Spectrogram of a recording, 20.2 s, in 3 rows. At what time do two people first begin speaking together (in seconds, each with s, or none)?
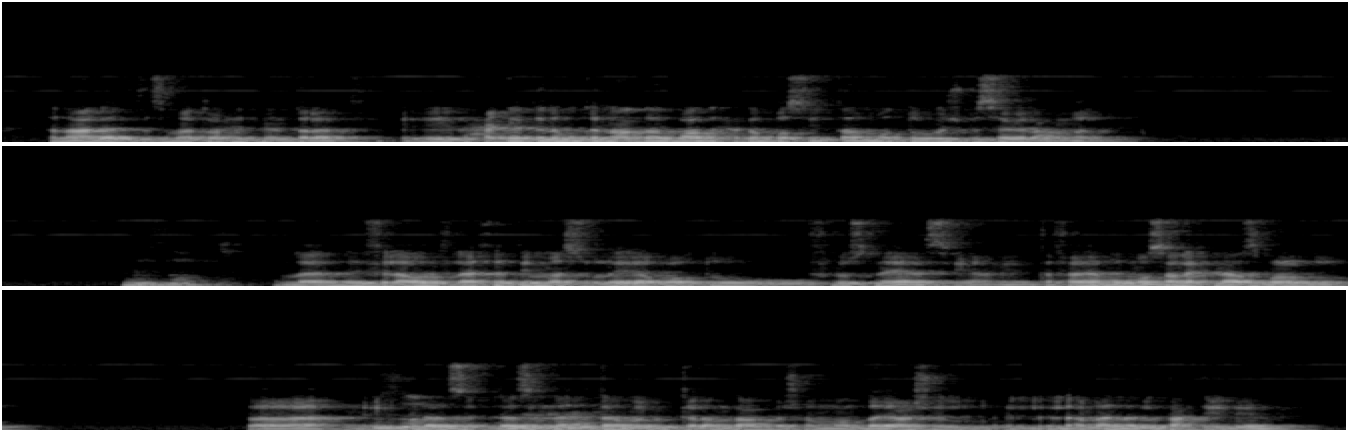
15.3 s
